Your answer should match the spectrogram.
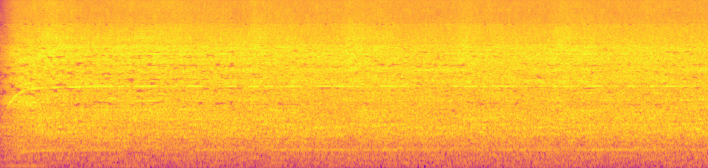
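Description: A hair dryer runs continuously on hair, its steady loud airy whir close by and alone without pause.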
